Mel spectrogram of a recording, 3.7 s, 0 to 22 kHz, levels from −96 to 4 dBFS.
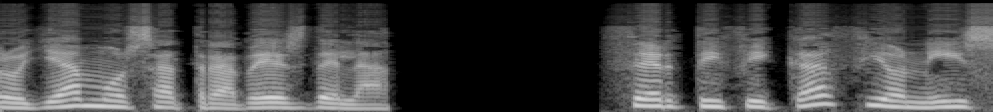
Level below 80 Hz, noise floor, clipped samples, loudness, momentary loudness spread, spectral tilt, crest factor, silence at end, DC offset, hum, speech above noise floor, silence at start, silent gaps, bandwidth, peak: -62 dBFS; under -90 dBFS; under 0.1%; -20 LUFS; 5 LU; -4.5 dB/octave; 14 dB; 0 s; under 0.1%; none; over 70 dB; 0 s; 1.50-2.23 s; 19.5 kHz; -6 dBFS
